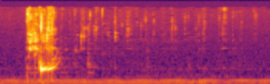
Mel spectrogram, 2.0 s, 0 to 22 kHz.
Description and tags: Pour 1 Shot FF317
Short pour of liquid into empty glass
glass, liquid, pour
